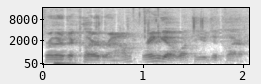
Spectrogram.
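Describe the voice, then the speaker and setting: A man running a tabletop role-playing session as game master, relaxed and laughing often, with many fillers. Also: fairly low pitch, fast, roomy sound.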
